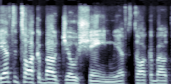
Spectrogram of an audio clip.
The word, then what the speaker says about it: Schoen: everybody has to understand it is pronounced shane as far as i know am i correct i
